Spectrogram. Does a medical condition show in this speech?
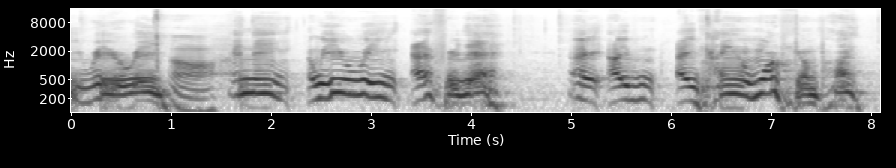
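Yes: cerebral palsy; neck surgery went badly.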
